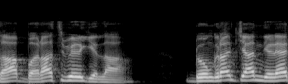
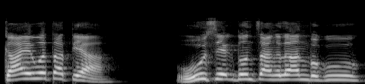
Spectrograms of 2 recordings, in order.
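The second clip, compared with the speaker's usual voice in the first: put-on girl answering the call, pitched much higher and carrying; calling back loudly; 6 semitones higher than usual. A narrator's reading. Girl calls back to her father from the cane, raised voice. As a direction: shout back across the sugarcane. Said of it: "तेवढ्याच जोरानं विचारलं".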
